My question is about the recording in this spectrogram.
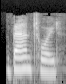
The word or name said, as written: bantoid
